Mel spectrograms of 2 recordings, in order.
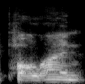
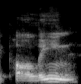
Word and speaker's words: Pauline: And I do not say Pauline epistles, I say Pauline epistles, and etc. I don't pronounce the I-N-E as ein, I pronounce it een.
